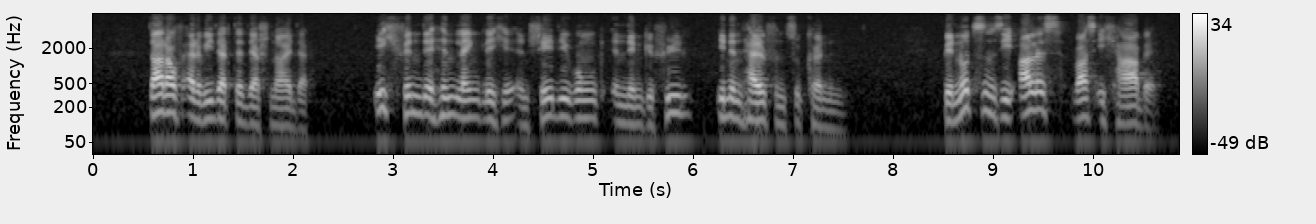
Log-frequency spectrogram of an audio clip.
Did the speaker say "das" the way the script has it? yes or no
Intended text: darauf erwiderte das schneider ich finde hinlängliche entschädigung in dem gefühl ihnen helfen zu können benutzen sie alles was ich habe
no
